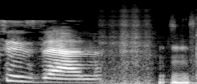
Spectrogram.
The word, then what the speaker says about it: Cézanne: Der gute Emil, also unsere Hauptperson, Solar, hat jedoch neben Cézanne, der folgendermaßen Paul ausgesprochen Cézanne. Wird. Mach nochmal. – Paul Cézanne. – Klingt perfekt. Cézanne.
